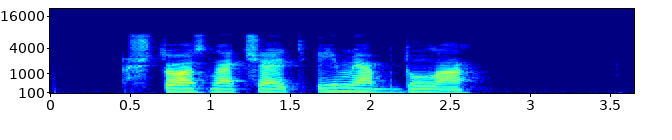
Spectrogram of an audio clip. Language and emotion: Russian, neutral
